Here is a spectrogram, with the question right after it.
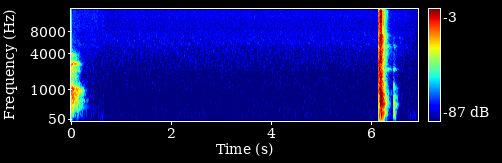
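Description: A single sharp crack of an arrow shot from a bow striking a target at about 20 yards, short and loud against near silence, with a faint knock just after.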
